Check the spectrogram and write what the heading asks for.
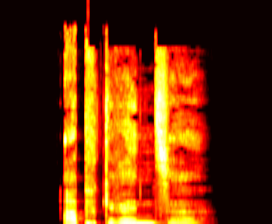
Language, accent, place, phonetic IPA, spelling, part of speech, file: German, Germany, Berlin, [ˈapˌɡʁɛnt͡sə], abgrenze, verb, De-abgrenze.ogg
- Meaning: inflection of abgrenzen: 1. first-person singular dependent present 2. first/third-person singular dependent subjunctive I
